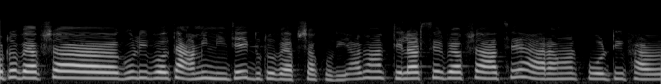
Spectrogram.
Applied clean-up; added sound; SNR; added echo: none; none; none; none.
